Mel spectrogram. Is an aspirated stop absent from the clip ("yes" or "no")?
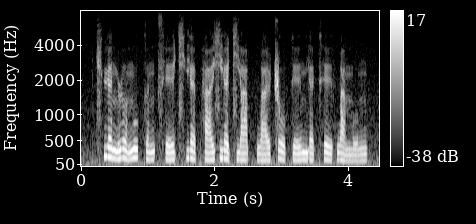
no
